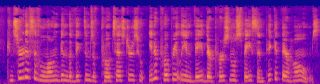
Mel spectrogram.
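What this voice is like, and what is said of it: Mocking entitled Karen voice. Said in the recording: “put on my Karen voice”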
